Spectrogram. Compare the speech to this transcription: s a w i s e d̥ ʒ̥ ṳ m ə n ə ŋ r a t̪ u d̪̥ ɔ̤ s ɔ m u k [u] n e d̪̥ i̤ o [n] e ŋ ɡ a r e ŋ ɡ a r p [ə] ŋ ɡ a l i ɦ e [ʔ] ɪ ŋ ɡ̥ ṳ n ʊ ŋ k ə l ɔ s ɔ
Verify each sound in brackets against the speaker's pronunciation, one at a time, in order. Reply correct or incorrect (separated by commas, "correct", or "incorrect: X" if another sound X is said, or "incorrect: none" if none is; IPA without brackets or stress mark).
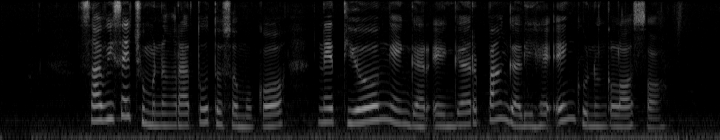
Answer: incorrect: ɔ, incorrect: ŋ, incorrect: a, correct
